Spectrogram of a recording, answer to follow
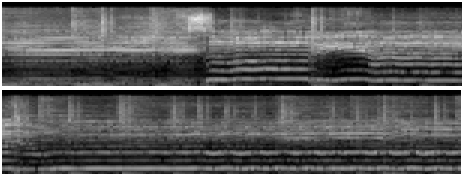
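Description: A live worship band plays a song with Swiss German lyrics: women singing over acoustic guitar, violin and cajón. A long sung note is held from about halfway through to the end.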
